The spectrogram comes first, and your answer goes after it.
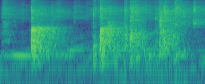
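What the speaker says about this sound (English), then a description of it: "Everybody give him a clap." A classroom of students claps for a classmate, a quick ragged burst of close hand claps in several uneven waves.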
